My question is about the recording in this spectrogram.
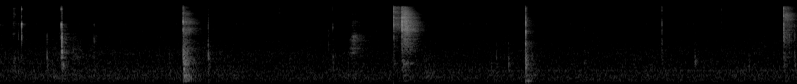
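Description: Scattered sharp clicks and taps of a flat screwdriver tip prying at a laptop's plastic keyboard edge and its retaining clips, about eight in all and irregular, the loudest a short scraping click about four seconds in.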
